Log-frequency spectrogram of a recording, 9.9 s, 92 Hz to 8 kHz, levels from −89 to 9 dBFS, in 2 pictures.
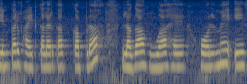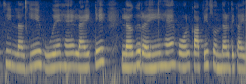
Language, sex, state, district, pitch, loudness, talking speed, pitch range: Hindi, female, Jharkhand, Jamtara, 235 Hz, -24 LUFS, 150 wpm, 230-250 Hz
